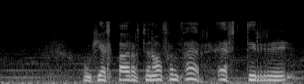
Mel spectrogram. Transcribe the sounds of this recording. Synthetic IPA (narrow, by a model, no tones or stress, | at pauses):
ɔɣçɛl̥t̪̚paːɾɔht̪ʏnaːwfɾamθaɾɛft̪ɪɾ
